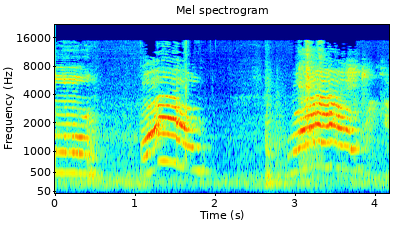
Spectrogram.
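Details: Domestic cat unhappy about a bathtub; a short meow, then two loud arched meows that rise and fall in pitch, separated by a brief click, indoors in a small room.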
